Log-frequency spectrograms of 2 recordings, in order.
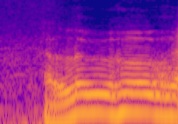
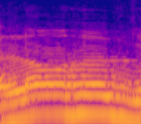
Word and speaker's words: lư hương: Lư hương, là lô hương gì một chữ. Ngày xưa bản kinh ngoài Bắc là lô hương xạ nhiệt, sau này mình phát âm là lư hương xạ nhiệt.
